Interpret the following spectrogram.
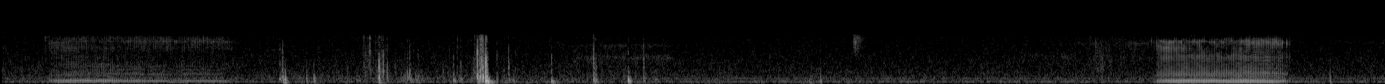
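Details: Snoring during sleep: two long, low, rattling snores about ten seconds apart, with scattered soft clicks and shuffling between them in a quiet room.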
